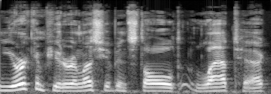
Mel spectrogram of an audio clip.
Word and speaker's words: LaTeX: computer unless you've installed latte which is spelled looks like it's spelled latex um you can knit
